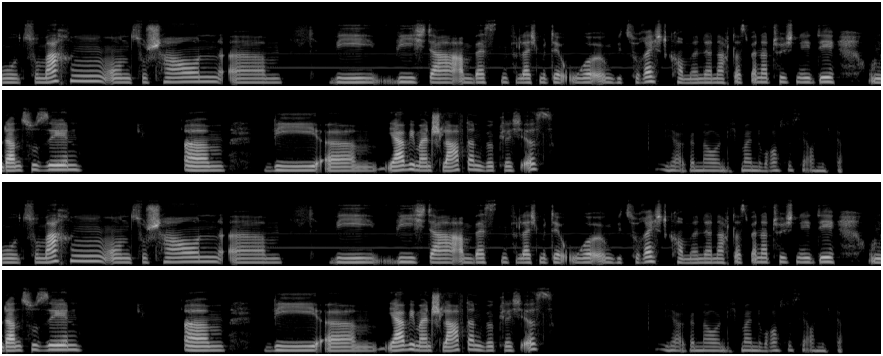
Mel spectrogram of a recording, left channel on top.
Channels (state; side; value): identical; both; correlation 1.00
